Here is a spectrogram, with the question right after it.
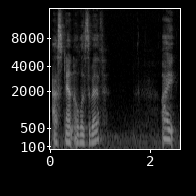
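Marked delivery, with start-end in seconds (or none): none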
